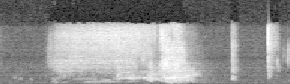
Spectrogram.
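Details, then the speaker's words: A steady rushing hiss of air lasting about one and a half seconds, then two short clicks: one breath cycle of the speaker's own mechanical ventilator. "My name is, and that noise here is my ventilator."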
